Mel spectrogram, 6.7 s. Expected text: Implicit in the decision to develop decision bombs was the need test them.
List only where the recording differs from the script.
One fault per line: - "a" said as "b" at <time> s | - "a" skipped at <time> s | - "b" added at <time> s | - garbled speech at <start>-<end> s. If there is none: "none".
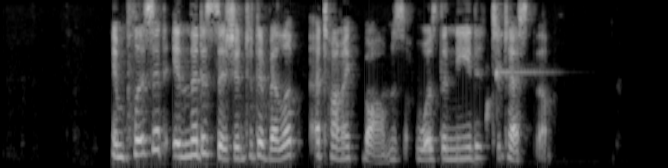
- "decision" said as "atomic" at 3.1 s
- "to" added at 4.9 s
